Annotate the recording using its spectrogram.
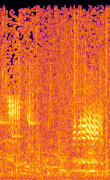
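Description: Quiet background ambience with a faint, wavering livestock call in the second half.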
